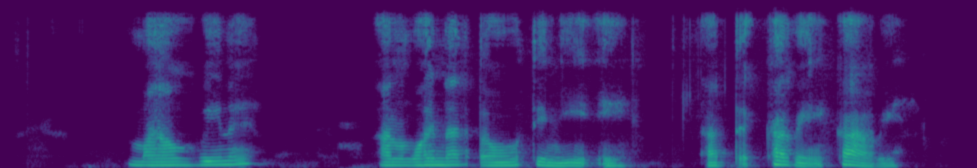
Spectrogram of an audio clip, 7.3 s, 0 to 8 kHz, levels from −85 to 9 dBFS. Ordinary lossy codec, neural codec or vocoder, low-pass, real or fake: Opus, 64 kbps; codec, 16 kHz, 0.8 kbps, ZipCodec; 7.2 kHz; fake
